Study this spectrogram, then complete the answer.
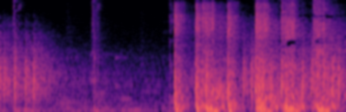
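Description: Mini rifle gunfire in PUBG Mobile: scattered sharp shots early, then a loud dense burst of rapid close-range fire through the second half.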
